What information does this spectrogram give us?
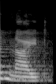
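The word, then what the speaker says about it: night: रख सकते हैं कि इसमें जो आई है उसको हम आई प्रोनाउंस करते हैं और जीएच जो है ये साइलेंट रहता है यानी कि हम जीएच को प्रोनाउंस नहीं करते हैं अब देखिए नेक्स्ट एग्जांपल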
